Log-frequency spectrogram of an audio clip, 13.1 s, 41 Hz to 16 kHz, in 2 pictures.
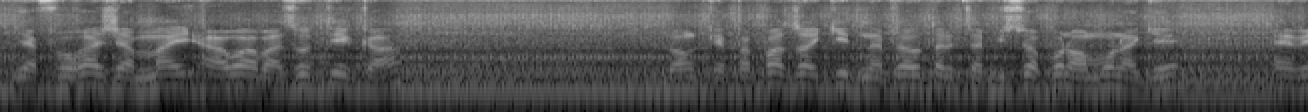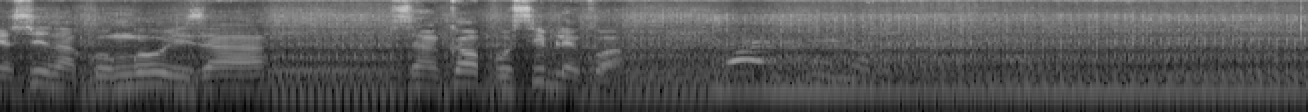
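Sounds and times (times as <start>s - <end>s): people talking: 0.0s - 2.0s, 3.3s - 7.9s, 8.5s - 11.2s.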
